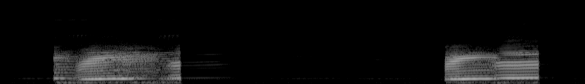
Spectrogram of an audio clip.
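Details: Banded bullfrog (Kaloula pulchra), also known as Asian painted frog or rice frog: two loud, low, nasal drawn-out bleats, each lasting about one second and rich in harmonics, separated by roughly three seconds of near silence with a faint hum.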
